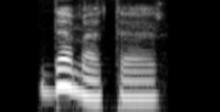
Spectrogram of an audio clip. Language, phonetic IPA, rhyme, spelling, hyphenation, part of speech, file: Hungarian, [ˈdɛmɛtɛr], -ɛr, Demeter, De‧me‧ter, proper noun, Hu-Demeter.ogg
- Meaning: a male given name, equivalent to English Demetrius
